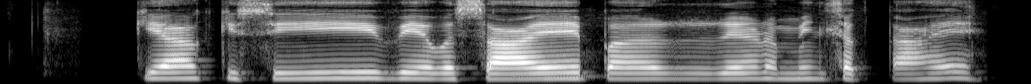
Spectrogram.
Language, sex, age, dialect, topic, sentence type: Hindi, female, 18-24, Kanauji Braj Bhasha, banking, question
